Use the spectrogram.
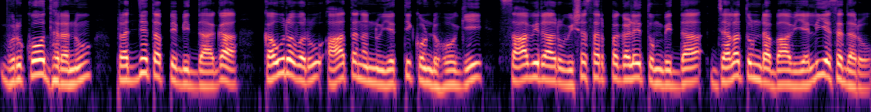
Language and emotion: Kannada, neutral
